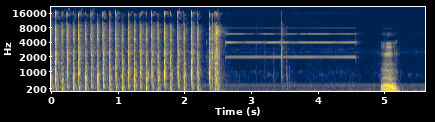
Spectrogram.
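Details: 2020 Ram 3500 6.7L Cummins starter on constant 12 V jumper: rapid clicks about eight per second for two seconds as the plunger pops in and out; owner suspects a bad, sticking solenoid.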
